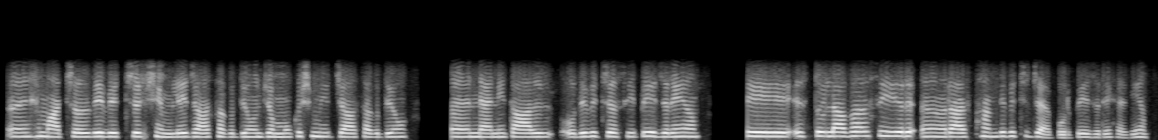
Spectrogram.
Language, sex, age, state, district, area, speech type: Punjabi, female, 18-30, Punjab, Patiala, rural, conversation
